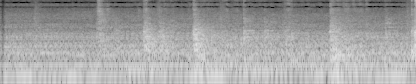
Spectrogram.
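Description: A hammer taps on sheet metal.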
